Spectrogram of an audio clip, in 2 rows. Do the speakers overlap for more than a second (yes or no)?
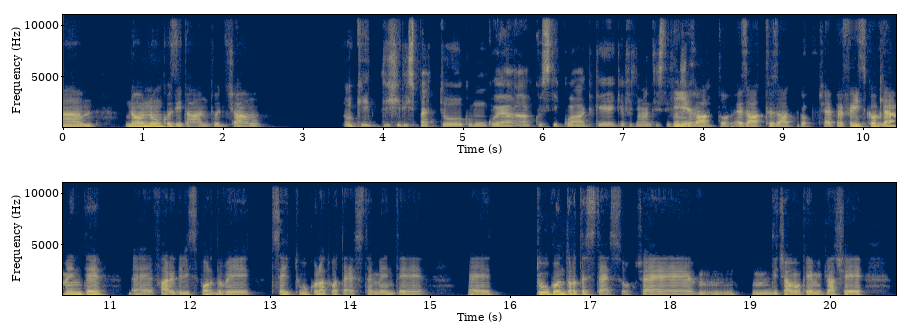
no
